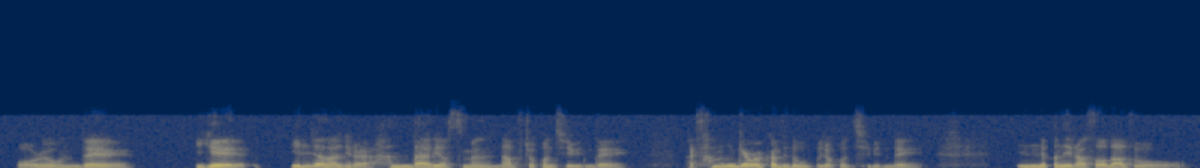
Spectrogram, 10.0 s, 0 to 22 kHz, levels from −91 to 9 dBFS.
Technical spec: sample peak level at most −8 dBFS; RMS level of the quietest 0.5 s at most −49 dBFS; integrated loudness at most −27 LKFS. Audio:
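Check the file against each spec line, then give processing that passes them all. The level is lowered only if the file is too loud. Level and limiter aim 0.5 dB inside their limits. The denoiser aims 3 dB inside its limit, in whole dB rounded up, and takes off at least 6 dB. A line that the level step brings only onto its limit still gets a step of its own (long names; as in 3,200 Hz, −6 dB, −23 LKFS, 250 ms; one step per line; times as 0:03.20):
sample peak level −3.5 dBFS: out of spec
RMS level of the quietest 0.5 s −60 dBFS: in spec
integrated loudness −23.0 LKFS: out of spec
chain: level −4.5 dB
brickwall limiter −8.5 dBFS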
